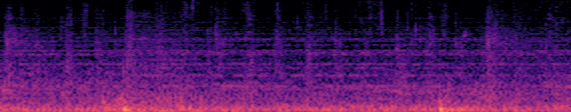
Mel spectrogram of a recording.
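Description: Horse hooves clip-clopping at a steady trot in Assassin's Creed: Brotherhood, a soft continuous patter over low game ambience with a couple of heavier thuds.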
